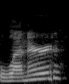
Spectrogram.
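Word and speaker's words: Lenert: What is Leonard? So basically like Leonard. Think Leonard and Connie.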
